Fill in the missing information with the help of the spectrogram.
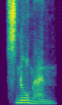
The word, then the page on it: snowman: Indian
